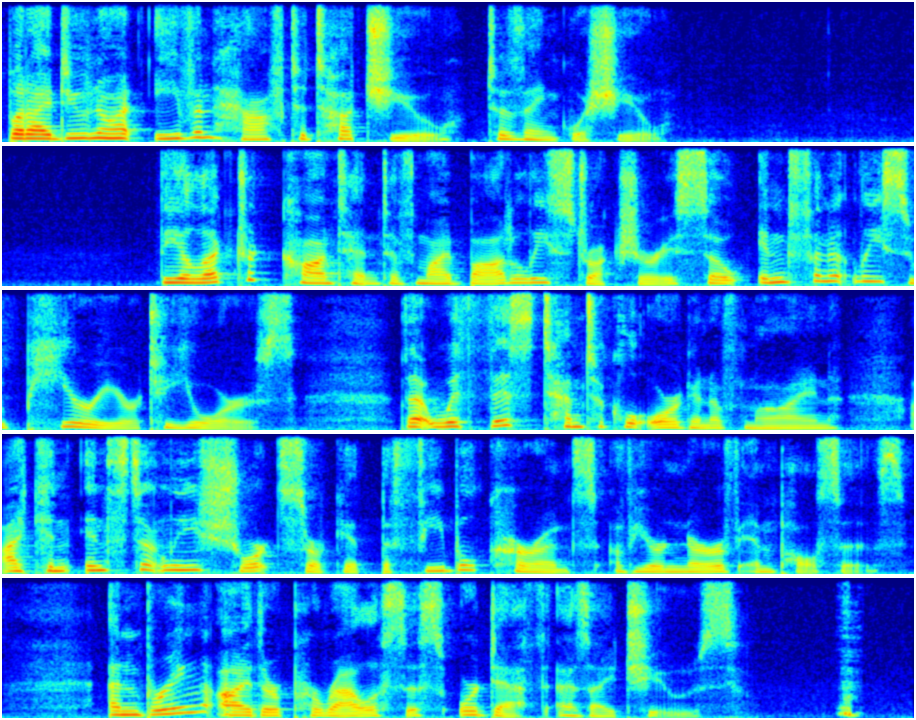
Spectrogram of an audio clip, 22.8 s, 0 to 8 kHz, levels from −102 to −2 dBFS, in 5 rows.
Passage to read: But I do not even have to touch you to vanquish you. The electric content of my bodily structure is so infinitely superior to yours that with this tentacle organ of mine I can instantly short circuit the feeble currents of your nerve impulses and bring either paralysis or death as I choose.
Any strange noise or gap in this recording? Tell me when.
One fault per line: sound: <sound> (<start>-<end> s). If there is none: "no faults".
sound: whoosh (22.4-22.6 s)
